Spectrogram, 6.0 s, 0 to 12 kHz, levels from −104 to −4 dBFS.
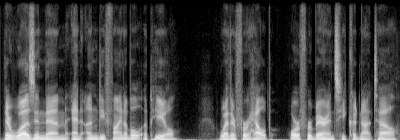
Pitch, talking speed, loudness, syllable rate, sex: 125 Hz, 160 wpm, -18 LUFS, 5.0 syllables/s, male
